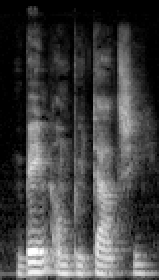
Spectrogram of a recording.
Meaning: leg amputation
- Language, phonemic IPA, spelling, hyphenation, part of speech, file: Dutch, /ˈbeːn.ɑm.pyˌtaː.(t)si/, beenamputatie, been‧am‧pu‧ta‧tie, noun, Nl-beenamputatie.ogg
